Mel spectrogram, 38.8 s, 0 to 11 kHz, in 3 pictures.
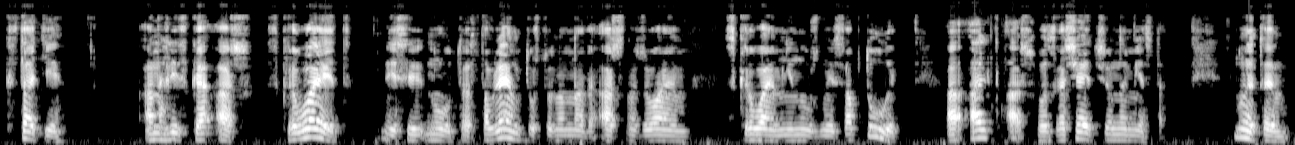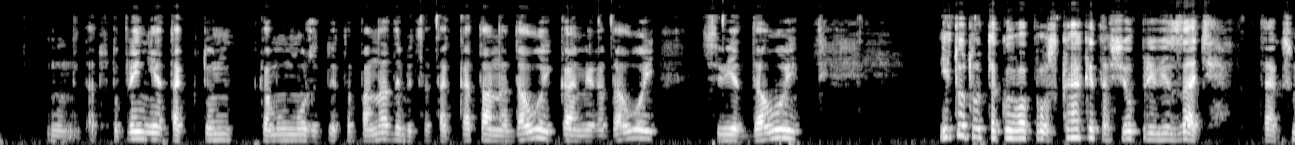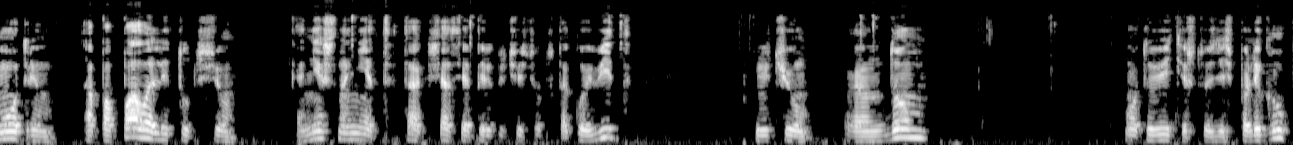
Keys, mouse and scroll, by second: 2.0 h, 10.0 alt+h, 17.1 click, 19.0 click, 20.1 click, 21.1 scroll up 1, 21.7 shift+middle click, 25.5 middle click, 30.6 click, 33.4 click, 35.2-35.6 scroll up 3, 35.7 shift+middle click, 37.0 middle click, 38.0-38.4 scroll down 4.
